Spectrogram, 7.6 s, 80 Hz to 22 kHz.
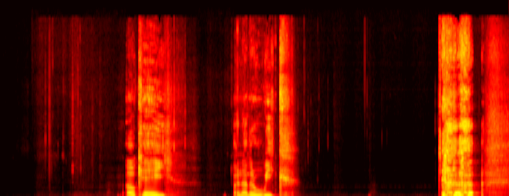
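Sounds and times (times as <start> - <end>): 
speech: 1.9 - 2.7, 3.5 - 4.4, 6.8 - 7.4
person coughing after an illness: 6.6 - 7.6.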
